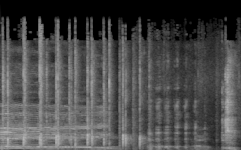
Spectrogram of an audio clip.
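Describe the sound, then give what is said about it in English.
A few people clap in quick, uneven bursts alongside cheerful voices and talk, the claps fairly quiet and thinning out toward the end. “Everybody give John a round of applause.”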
